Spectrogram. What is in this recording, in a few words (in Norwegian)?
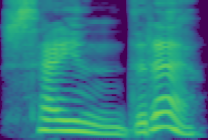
"sæindræ", hemsedalsmaalet, tale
